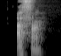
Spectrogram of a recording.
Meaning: affine (all senses)
- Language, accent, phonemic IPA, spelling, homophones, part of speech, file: French, France, /a.fɛ̃/, affin, afin, adjective, LL-Q150 (fra)-affin.wav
